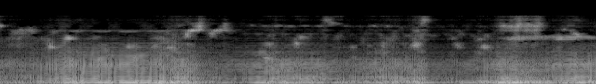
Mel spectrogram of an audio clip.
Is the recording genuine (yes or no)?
no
